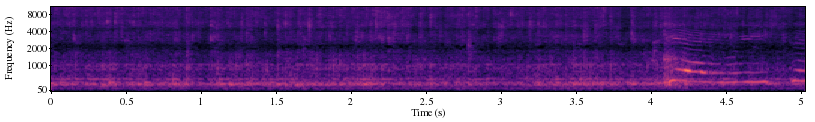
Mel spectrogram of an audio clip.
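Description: Cold water runs steadily into a washing machine, a constant close gush with a brief splashy surge near the end.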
